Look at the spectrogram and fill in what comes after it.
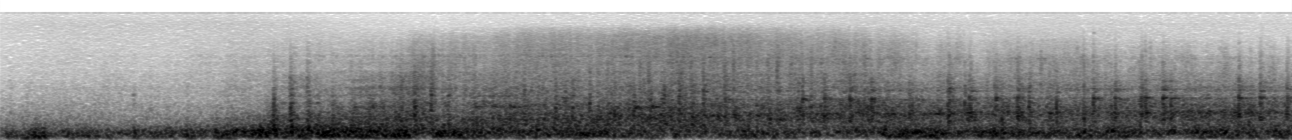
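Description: Steam-hauled passenger train running past, its wheels clacking rhythmically over the rail joints. It grows louder over the first few seconds, then holds steady.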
